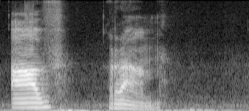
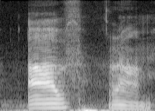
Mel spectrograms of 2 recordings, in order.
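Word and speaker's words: אַבְרָם: want to know is a Shiva is silent if it occurs after a short vowel. If it occurs after a short vowel. And that would be the case here. Av, ram. Av, ram.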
